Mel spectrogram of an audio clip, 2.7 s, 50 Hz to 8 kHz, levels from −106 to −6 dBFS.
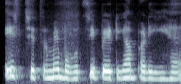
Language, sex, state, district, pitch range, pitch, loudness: Hindi, female, Maharashtra, Washim, 190-215 Hz, 200 Hz, -16 LUFS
